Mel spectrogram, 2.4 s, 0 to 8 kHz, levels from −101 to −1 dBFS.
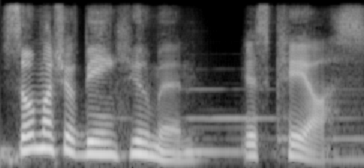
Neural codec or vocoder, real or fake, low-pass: codec, 16 kHz, 1 kbps, X-Codec, HuBERT features, trained on balanced general audio; fake; 7.2 kHz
